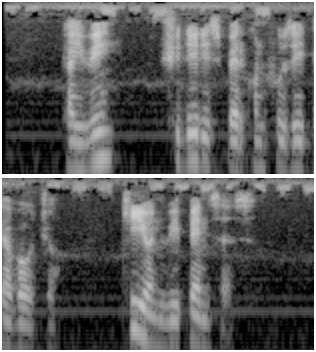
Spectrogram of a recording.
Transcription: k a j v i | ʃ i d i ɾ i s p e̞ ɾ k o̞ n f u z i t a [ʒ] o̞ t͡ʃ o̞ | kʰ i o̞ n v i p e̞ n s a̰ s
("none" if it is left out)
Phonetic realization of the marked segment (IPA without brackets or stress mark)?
v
